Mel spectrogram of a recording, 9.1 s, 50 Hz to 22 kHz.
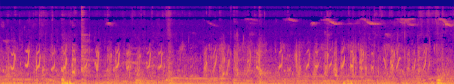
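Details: Baby guinea pigs on their first picnic, part of a herd of 26 females, keep up dense, rapid chatter of short squeaks and chirps from many animals at once. Faint high thin chirps sit above them, over a low rumbling background.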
